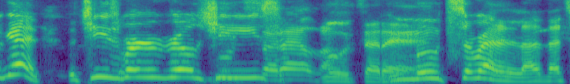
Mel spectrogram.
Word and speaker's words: mozzarella: And in fact, actually, if you're extra Italian, if you don't say the A, it's mozzarella.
